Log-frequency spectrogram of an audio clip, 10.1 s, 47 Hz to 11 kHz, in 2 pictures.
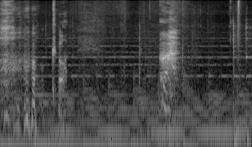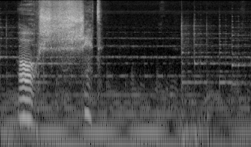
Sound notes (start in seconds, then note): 3.3 grunts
